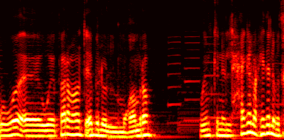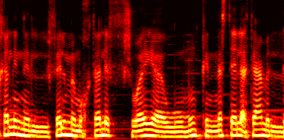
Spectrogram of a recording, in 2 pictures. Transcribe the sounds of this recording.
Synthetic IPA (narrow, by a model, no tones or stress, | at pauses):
ewwepæɾˤɑmæwent̪ʔebelolmoɣæmɑɾˤɑ | wejemkenelħaːɡælwaħiːd̪ælːiːbet̪xælːiʔenːelfelmmoxt̪ælefʃowæjːæwemomkenenːæːst̪eʔlæʔt̪eʕmel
